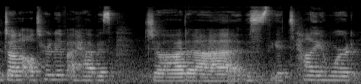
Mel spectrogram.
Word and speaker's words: Giada: My first Gianna alternative I have is Giada. This is the Italian word for jade, and it is sometimes pronounced Giada as well.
